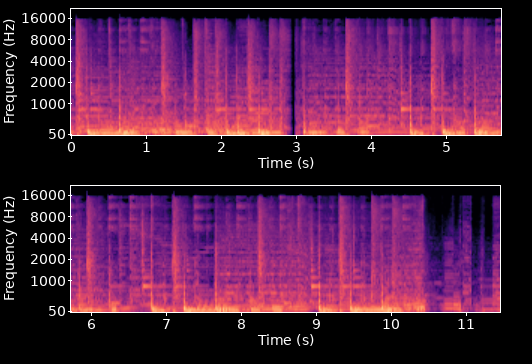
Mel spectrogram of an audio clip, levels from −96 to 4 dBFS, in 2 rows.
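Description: Packets went missing four times in quick succession between 2.89 and 3.51 s, a burst of repeated packet loss. The receiver stretched the last sound to cover 210 ms and left 60 ms empty, with the longest gap 170 ms, so nearly half that span is concealment and the audio turns choppy with pieces missing. From 3.83 to 5.62 s a call bitrate drop hits: the bandwidth estimate collapsed and the encoder fell from 96 kbps to 12 kbps, staying at the bottom for 1.72 s, so the audio goes coarse, watery and dull, with its top end cut away until the rate comes back. Near the end the jitter buffer had built up too much delay and trimmed it by cutting out short pitch-period slices, a jitter buffer speed-up heard twice. From 8.60 to 9.29 s the audio runs at 108% with around 70 ms removed, and from 10.46 to 11.06 s at 113% with about a tenth of a second gone, so both stretches sound hurried while the pitch stays put.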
